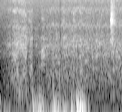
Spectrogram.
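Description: Near silence, broken by a few soft low thumps and faint scratches from a stylus writing on a pen tablet; the loudest thump comes near the end.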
